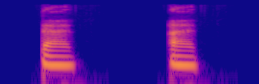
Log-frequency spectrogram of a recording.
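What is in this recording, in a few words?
"낫앗" Korean, female; 낱소리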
